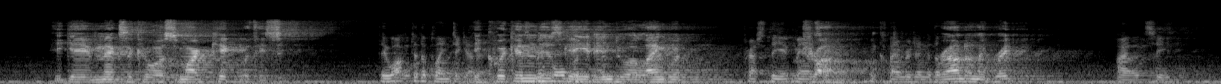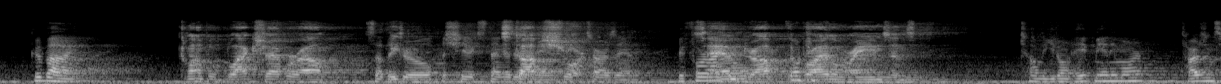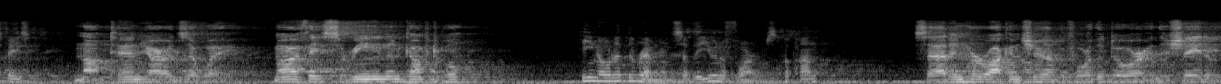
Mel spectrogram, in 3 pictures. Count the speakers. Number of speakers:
2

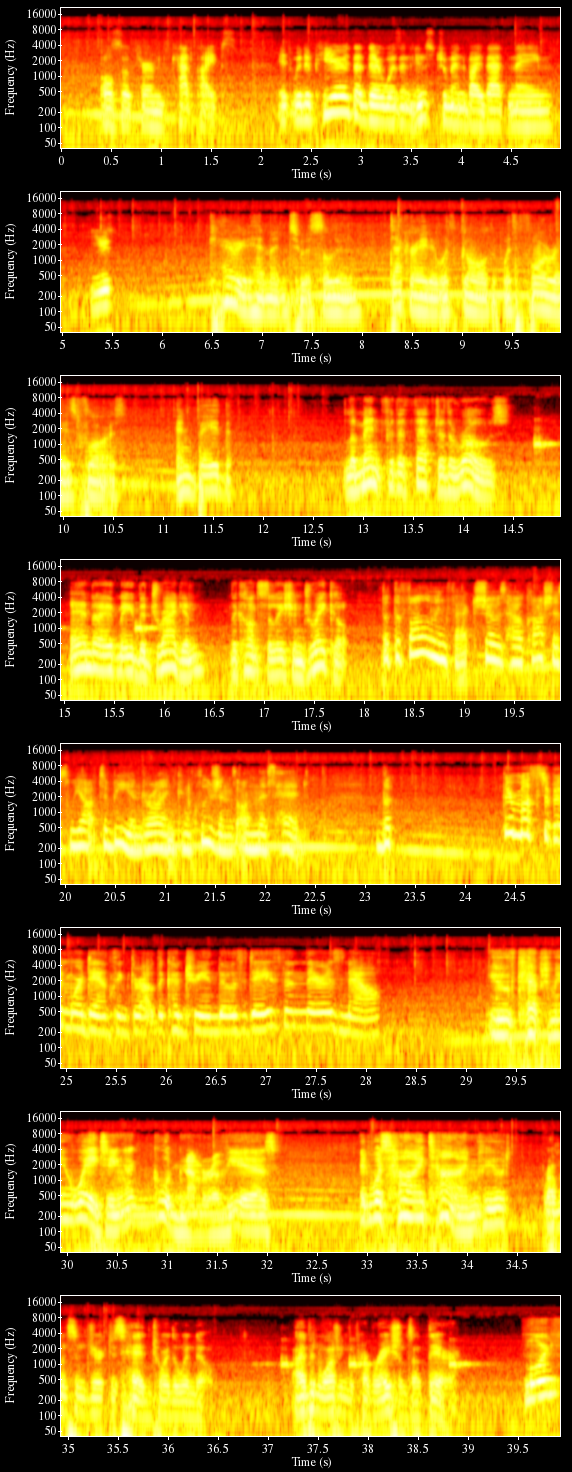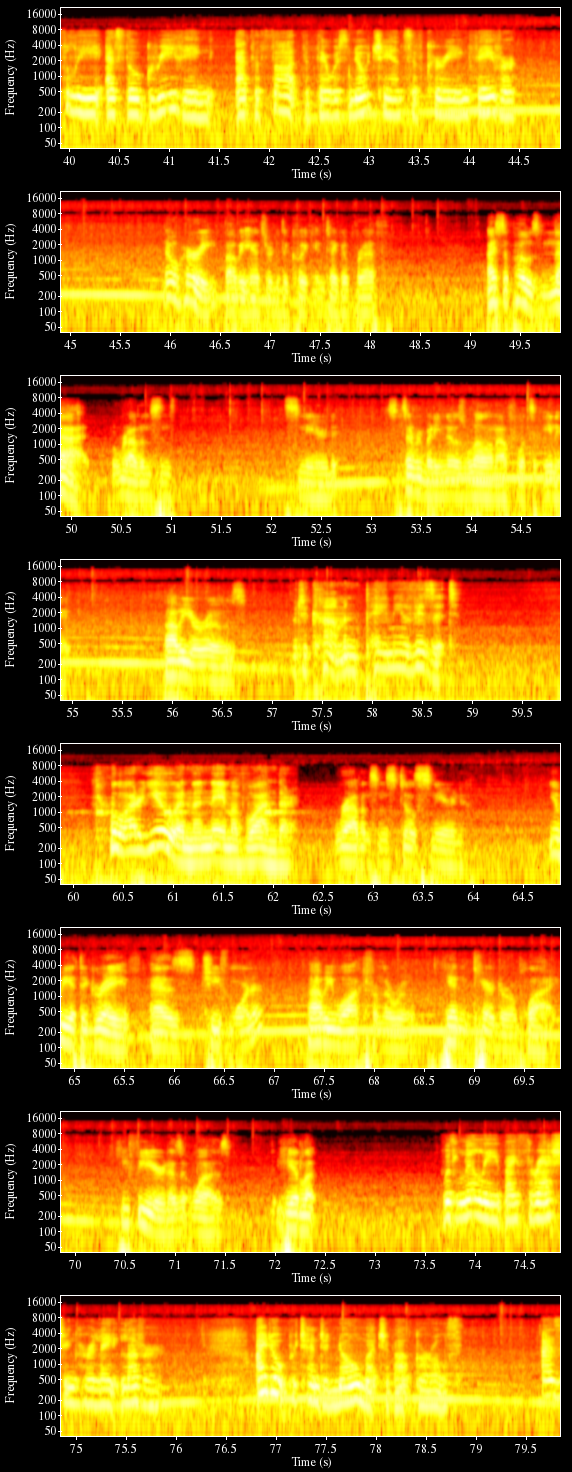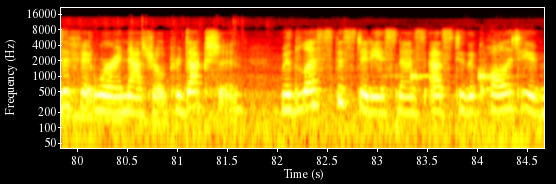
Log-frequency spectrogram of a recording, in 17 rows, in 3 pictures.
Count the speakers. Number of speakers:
8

